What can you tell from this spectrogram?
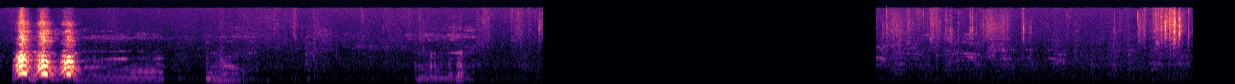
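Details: German Shepherd barking in its yard at an intruding raccoon in broad daylight: a rapid burst of three loud barks at the start, then softer, lower sounds and later faint scuffling noise.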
